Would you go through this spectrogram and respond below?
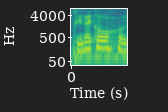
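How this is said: It is said with a foreign accent.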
